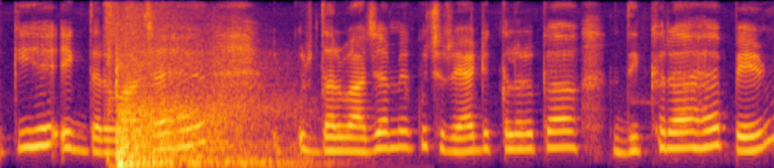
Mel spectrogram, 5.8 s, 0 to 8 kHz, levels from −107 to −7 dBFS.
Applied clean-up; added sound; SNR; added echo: none; Boom; 0 dB; none.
